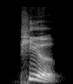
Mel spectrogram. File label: "Pieup", Korean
